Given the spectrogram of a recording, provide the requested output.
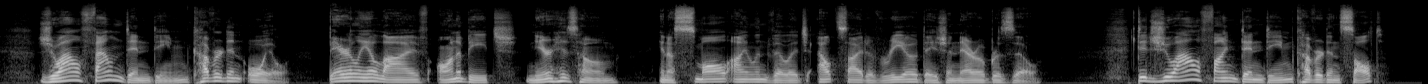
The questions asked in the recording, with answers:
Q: Did João find Dindim covered in salt?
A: No, he didn't. He found Dindim covered in oil.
